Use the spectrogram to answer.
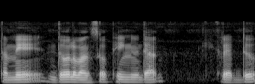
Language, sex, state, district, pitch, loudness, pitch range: Karbi, male, Assam, Karbi Anglong, 110 Hz, -21 LUFS, 110-115 Hz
